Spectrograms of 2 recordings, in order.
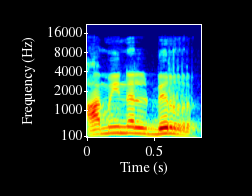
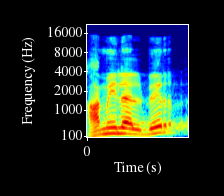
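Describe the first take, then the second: The two takes are said the same way.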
